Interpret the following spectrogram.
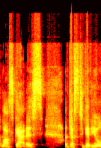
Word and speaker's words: Los Gatos: in the Bay called Los Gatos, or Los Gatos is how you would pronounce it in Spanish, but everybody there calls it Los Gatos.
